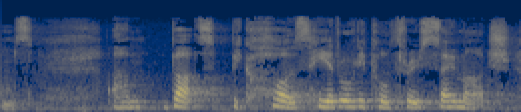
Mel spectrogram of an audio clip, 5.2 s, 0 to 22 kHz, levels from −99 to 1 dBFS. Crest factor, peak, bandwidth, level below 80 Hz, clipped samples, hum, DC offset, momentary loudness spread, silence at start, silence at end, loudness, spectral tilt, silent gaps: 22 dB; -14 dBFS; 11.5 kHz; -80 dBFS; under 0.1%; none; under 0.1%; 15 LU; 0 s; 0 s; -35 LUFS; -4 dB/octave; none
